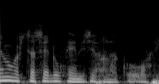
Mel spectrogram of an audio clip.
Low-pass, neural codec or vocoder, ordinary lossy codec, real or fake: 7.2 kHz; codec, 16 kHz, 2 kbps, FunCodec, trained on Chinese and English, 25 frames a second; none; fake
